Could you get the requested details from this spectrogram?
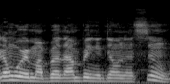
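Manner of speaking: plain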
